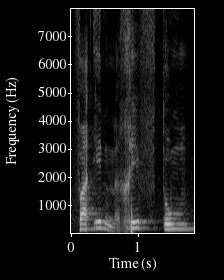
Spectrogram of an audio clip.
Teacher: আচ্ছা, তাহলে এখানে আমরা ইজহার করে পড়ব, এই নুন সাকিনে কোনো গুন্না করব না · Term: নুন সাকিনের ইজহার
